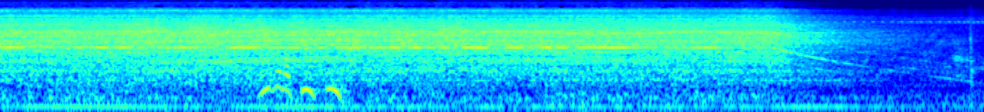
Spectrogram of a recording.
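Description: A cordless leaf blower roars steadily, then winds down.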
